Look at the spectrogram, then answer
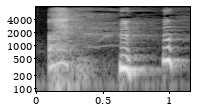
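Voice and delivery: high, loud burst of laughter; knowing laugh. Real, not acted. Traveler about to tell y'all about customs, laughing.

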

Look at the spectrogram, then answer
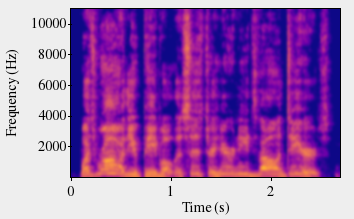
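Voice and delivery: high, loud bellow to a crowd. A narrator's reading. Gunslinger scolds the crowd for not volunteering, bellowing. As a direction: bellow it out at reluctant townsfolk. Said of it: "and then he bellowed".

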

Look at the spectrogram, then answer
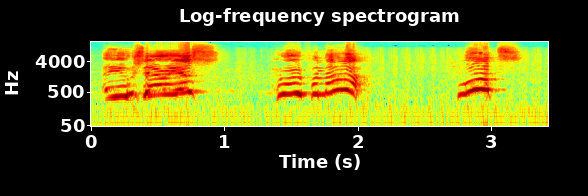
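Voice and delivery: very high, loud squeal; shocked disbelief. Real, not acted. Gamer stunned by a mistake, shrieking.

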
